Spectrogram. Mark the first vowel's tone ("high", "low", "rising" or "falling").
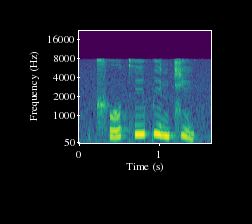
rising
